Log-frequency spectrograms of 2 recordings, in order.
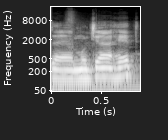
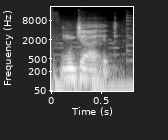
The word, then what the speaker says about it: Mogahed: Hi, for you and for your audience, you can pronounce my name as Mujahid, M-O-G-A-H-E-D, Mujahid.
